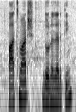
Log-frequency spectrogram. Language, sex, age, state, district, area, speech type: Marathi, male, 18-30, Maharashtra, Thane, urban, spontaneous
